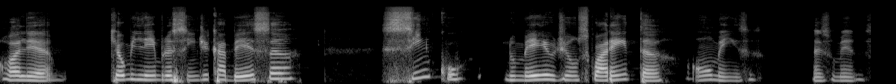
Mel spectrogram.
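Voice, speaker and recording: Her pitch is medium and varies in an ordinary way. The woman speaks at a very slow pace with long, frequent pauses. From Brazil, Belo Horizonte metro area. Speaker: software developer. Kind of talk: interview.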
